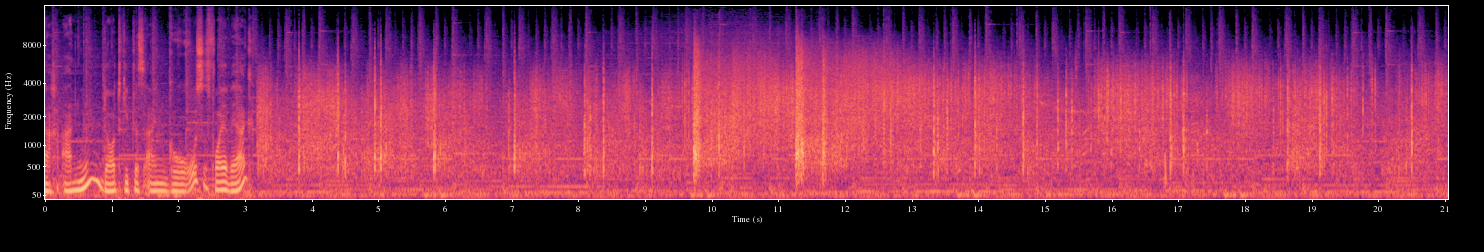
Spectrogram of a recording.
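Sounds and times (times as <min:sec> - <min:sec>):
firework rockets banging: 0:03.1 - 0:21.0.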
